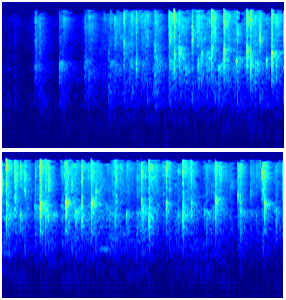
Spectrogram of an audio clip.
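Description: Audience clapping and applauding as a live piece ends. Starts scattered, swells over the first two seconds into steady applause, and thins out near the end.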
